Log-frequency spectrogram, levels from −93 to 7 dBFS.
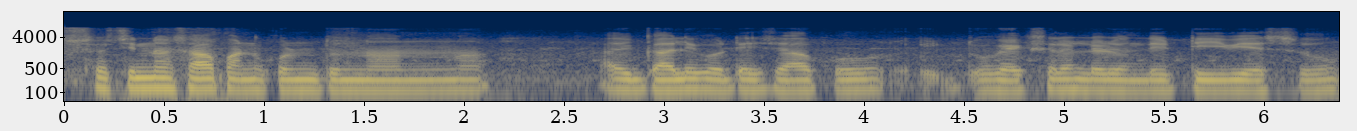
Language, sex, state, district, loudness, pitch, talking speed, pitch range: Telugu, male, Andhra Pradesh, Annamaya, -22 LUFS, 120 Hz, 120 wpm, 120-125 Hz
